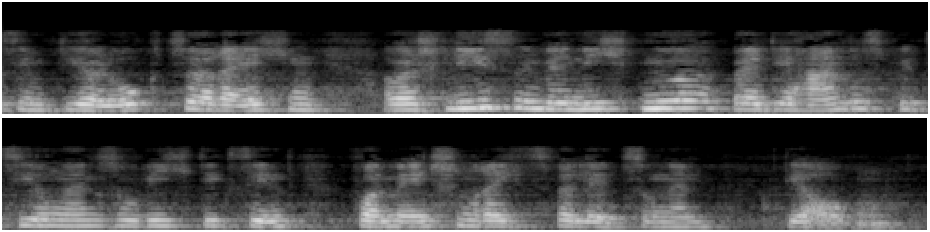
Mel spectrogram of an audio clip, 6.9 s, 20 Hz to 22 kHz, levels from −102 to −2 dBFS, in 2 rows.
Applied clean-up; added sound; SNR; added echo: none; none; none; reverberation time 0.4 s.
